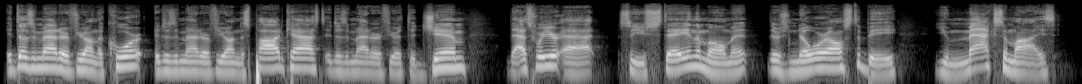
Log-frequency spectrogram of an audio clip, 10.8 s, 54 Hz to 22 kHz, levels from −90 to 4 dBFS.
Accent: American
